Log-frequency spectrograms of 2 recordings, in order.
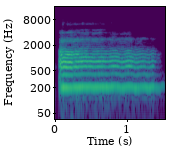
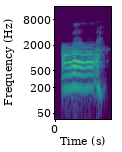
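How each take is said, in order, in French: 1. La voyelle est modérément ouverte et détendue. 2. La voyelle est forcée, avec des muscles tendus. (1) "comme ça, ça ça suffit largement" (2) "quand on veut trop bien faire, en fait, on fait A et du coup, on on on on tend tous les tous les muscles"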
